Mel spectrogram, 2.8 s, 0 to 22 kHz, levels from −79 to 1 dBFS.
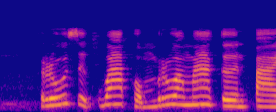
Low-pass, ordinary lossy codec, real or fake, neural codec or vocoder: none; none; real; none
